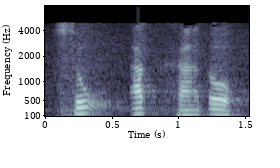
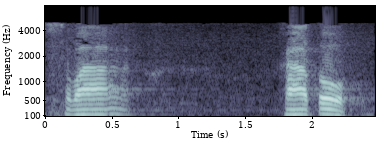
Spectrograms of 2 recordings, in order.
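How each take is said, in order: First: The parts are said separately as su akkhato. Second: The parts are merged into one word, svakkhato.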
